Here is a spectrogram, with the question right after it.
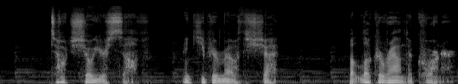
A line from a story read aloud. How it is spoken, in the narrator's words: whispered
